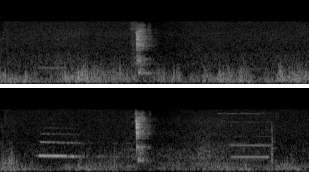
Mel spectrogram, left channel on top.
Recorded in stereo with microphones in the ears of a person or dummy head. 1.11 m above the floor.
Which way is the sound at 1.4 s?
55° right (ahead or behind).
